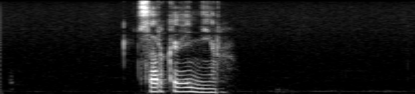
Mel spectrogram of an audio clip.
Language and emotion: Russian, neutral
